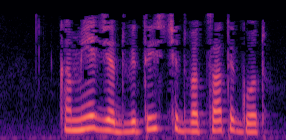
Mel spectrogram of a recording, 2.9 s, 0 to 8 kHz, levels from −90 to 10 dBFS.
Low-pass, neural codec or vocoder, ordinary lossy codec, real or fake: 7.2 kHz; none; MP3, 24 kbps; real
